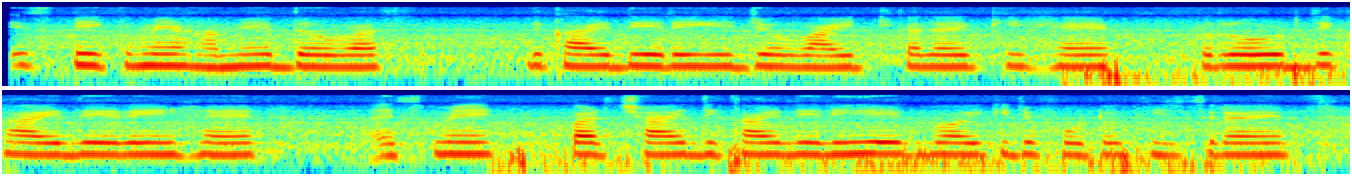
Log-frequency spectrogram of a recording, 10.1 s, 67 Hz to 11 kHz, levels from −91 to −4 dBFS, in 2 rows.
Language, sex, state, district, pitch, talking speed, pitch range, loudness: Hindi, female, Uttar Pradesh, Budaun, 225 Hz, 195 wpm, 225-230 Hz, -20 LUFS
